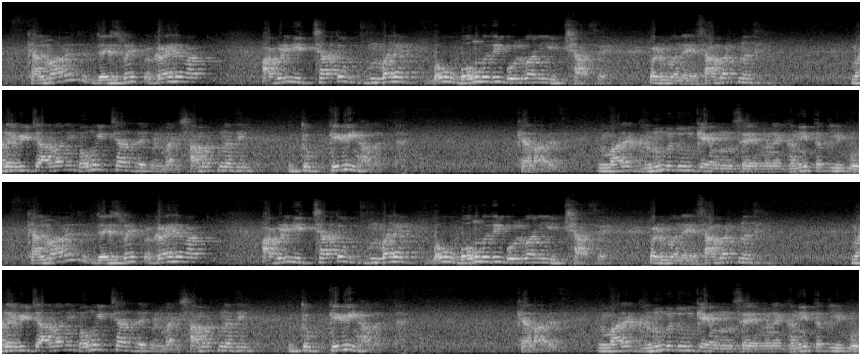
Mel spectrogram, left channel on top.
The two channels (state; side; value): identical; both; correlation 1.00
